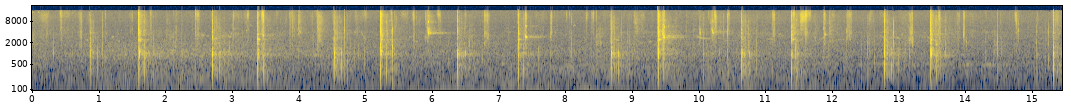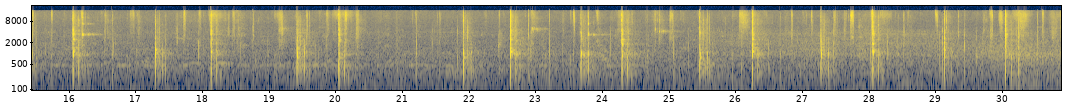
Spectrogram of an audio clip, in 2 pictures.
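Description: Tennis rally on a hard court: a steady run of sharp pops from racket strikes and ball bounces, about one a second.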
